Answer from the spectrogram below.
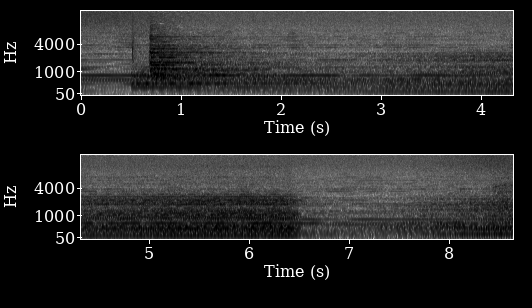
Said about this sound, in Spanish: De fondo escuchamos el tema principal de la banda sonora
